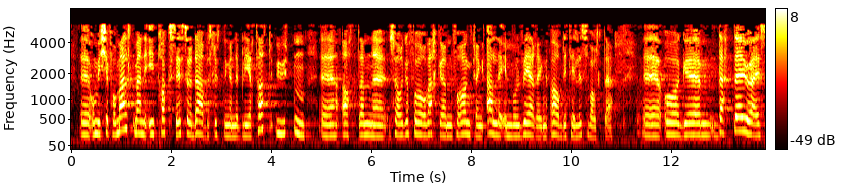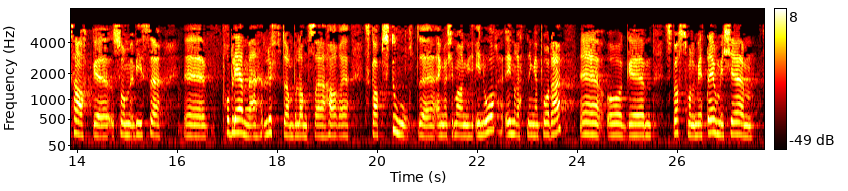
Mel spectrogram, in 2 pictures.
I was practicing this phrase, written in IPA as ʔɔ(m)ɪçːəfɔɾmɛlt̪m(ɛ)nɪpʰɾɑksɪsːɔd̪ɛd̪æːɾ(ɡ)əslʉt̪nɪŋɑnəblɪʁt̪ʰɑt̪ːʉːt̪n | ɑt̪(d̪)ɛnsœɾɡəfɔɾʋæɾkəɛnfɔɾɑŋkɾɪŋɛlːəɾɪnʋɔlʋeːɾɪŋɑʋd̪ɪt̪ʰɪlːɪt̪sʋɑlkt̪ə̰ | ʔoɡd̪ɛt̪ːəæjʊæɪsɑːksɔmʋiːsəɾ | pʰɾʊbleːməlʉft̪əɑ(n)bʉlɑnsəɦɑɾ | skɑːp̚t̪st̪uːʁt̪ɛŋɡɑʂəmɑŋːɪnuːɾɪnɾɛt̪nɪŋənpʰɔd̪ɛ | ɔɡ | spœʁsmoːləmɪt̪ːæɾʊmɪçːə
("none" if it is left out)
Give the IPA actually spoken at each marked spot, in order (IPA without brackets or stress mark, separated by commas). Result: m, ɛ, b, d̪, m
